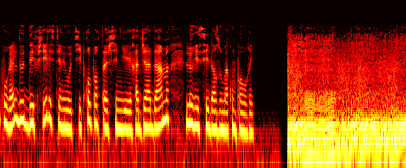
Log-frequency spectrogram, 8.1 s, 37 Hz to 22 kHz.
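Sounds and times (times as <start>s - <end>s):
speech: 0.0s - 5.2s
motorcycle engine starting and revving in Nairobi city streets: 5.8s - 8.1s.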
